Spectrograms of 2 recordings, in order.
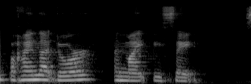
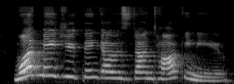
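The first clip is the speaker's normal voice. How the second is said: sharper, higher retake with edge; redone angry demand; 6 semitones higher, 4 dB louder than usual. Acted. Narrator rereads the man's demand to her, more heated. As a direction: push the anger harder this time. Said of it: "Let me make this right".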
